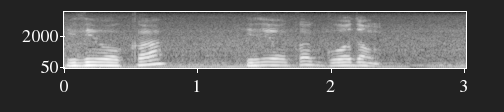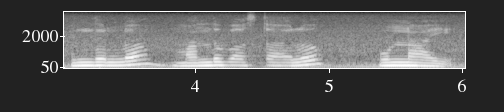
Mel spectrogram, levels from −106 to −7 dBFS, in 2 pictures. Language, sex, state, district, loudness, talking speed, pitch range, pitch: Telugu, male, Telangana, Mahabubabad, -16 LUFS, 90 wpm, 145-170 Hz, 160 Hz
